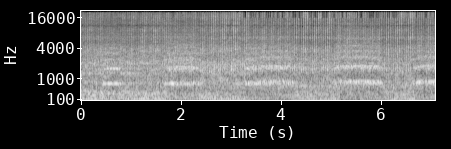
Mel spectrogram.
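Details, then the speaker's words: Massey Ferguson 265 4WD tractor diesel idling in neutral: thin whirring tone that comes and goes in bursts of a second or so when the clutch pedal is pressed; clutch noise, clutch kit to be replaced. "Esse é o barulho que ele faz aí quando pisa na embreagem, entendeu? Esse aí é o barulho."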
